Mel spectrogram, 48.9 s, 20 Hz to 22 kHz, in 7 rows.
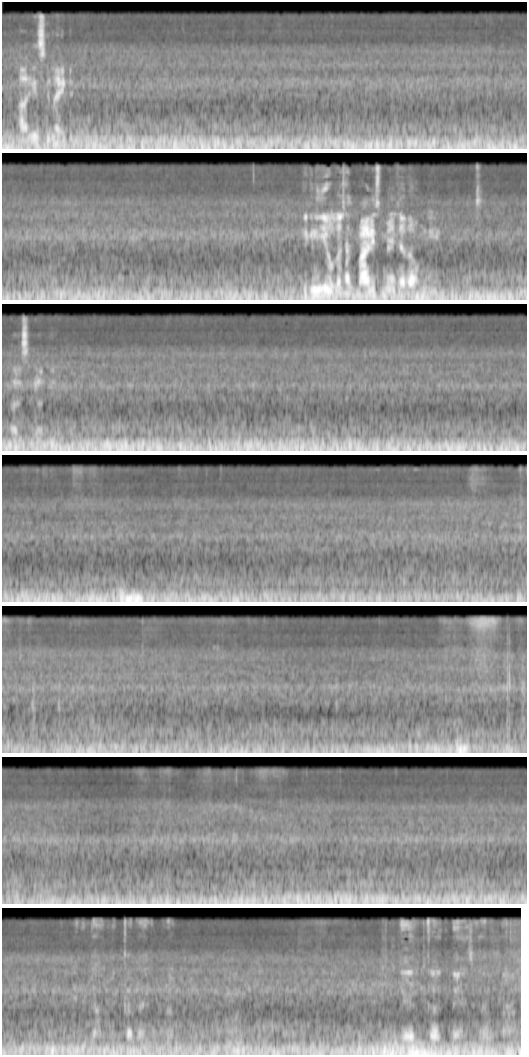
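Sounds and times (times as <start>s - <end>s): car engine and road noise: 0.0s - 48.9s.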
